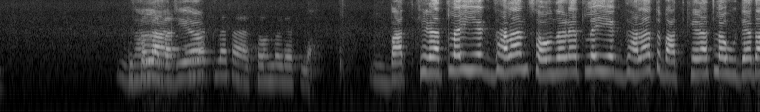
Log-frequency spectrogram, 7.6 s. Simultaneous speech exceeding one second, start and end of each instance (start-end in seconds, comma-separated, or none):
none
